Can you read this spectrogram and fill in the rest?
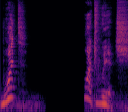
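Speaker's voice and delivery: put-on high-pitched elderly woman's voice. Narrating to listeners as the elderly lady replies, elderly lady voice. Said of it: "As you hear the voice of this elderly lady".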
